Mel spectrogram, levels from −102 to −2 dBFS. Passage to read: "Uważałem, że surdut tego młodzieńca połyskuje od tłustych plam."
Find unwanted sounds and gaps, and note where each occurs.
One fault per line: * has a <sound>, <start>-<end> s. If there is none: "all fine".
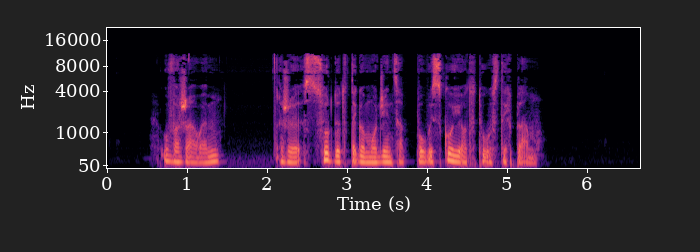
all fine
